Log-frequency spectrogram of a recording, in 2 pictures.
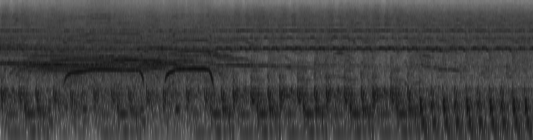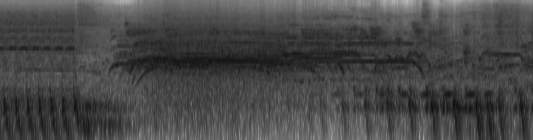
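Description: Loud music with a steady beat, with a crowd screaming and cheering over it. About twelve seconds in the music cuts out and the crowd's screaming and cheering swells.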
